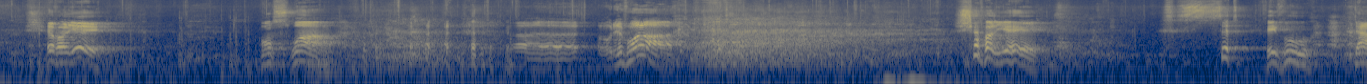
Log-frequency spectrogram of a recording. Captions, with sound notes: - Chevalier, bonswa. - (laughing) Uh, au revoir. (audience laughing) - Chevalier, sit le vous down.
